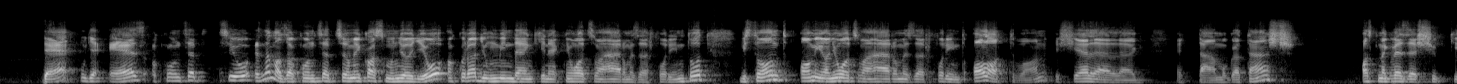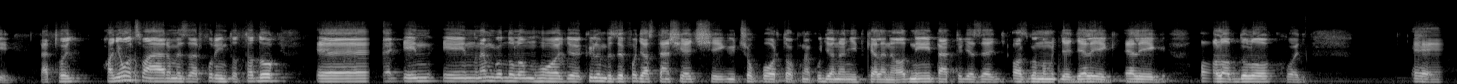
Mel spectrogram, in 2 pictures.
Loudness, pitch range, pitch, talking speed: -21 LUFS, 125-145 Hz, 135 Hz, 145 wpm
